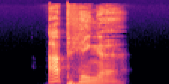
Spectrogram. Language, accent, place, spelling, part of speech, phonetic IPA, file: German, Germany, Berlin, abhinge, verb, [ˈapˌhɪŋə], De-abhinge.ogg
- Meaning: first/third-person singular dependent subjunctive II of abhängen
